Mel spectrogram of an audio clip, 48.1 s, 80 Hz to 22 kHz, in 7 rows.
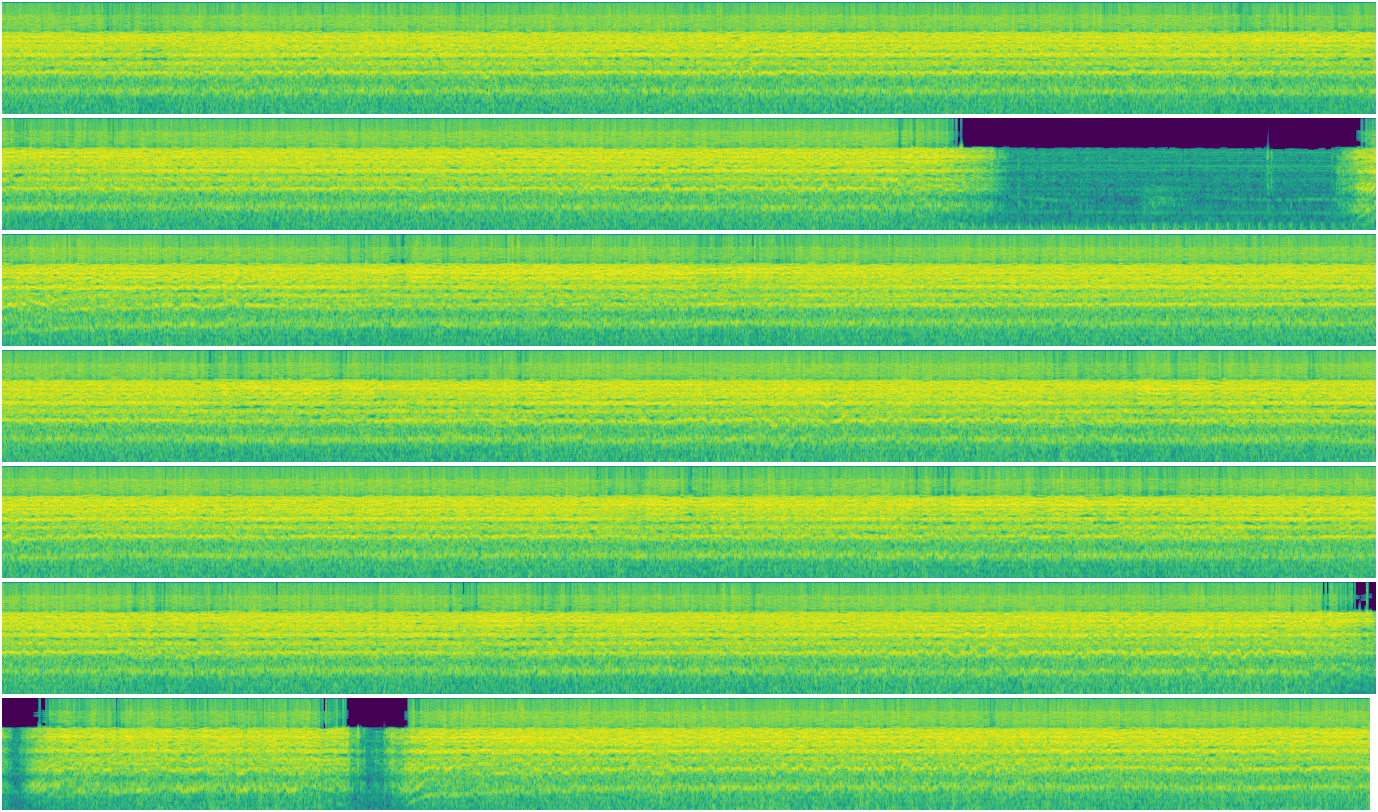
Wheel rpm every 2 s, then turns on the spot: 230, 230, 230, 220, 230, 180, 20, 200, 210, 230, 230, 220, 220, 220, 230, 230, 220, 230, 230, 220, 160, 140, 210, 220.
none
